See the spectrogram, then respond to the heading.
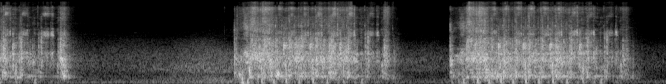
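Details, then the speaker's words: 1975 Murphy's 20-inch push mower after long storage in a shed: two long cranking bursts of quick uneven chuffs, about four a second, die without catching. Starting fluid is added, and low compression from sitting is suspected. "let's get a little laughing gas to put in there to help it out because I'm sure the compression is down on it from sitting"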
